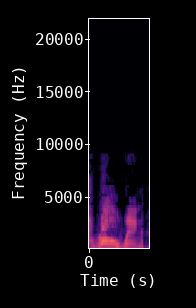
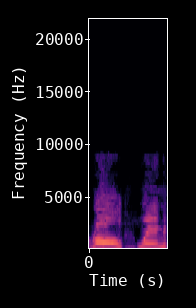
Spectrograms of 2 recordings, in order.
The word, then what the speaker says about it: Rohlwing: I think for a few years it was mispronounced by all those traffic reporters, Rawlwing, and that's how a lot of us heard it.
